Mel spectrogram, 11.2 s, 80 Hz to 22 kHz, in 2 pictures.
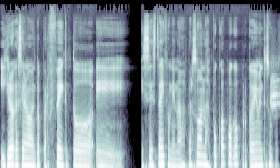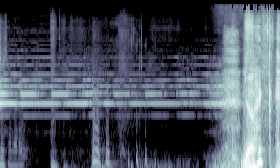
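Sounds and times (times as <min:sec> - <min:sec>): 
speech: 0:00.0 - 0:05.8, 0:10.1 - 0:11.1
apartment fire alarm blaring a high-pitched tone: 0:05.2 - 0:10.6.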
